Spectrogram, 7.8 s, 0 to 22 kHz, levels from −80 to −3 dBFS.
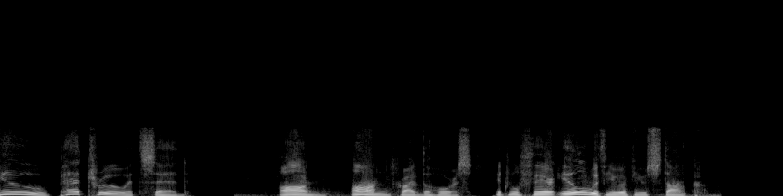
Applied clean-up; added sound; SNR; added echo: neural separator model SepFormer DNS4.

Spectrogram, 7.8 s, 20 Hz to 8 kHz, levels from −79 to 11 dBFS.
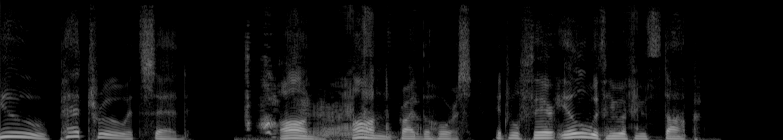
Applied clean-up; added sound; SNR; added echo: neural mask model DeepFilterNet 3.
